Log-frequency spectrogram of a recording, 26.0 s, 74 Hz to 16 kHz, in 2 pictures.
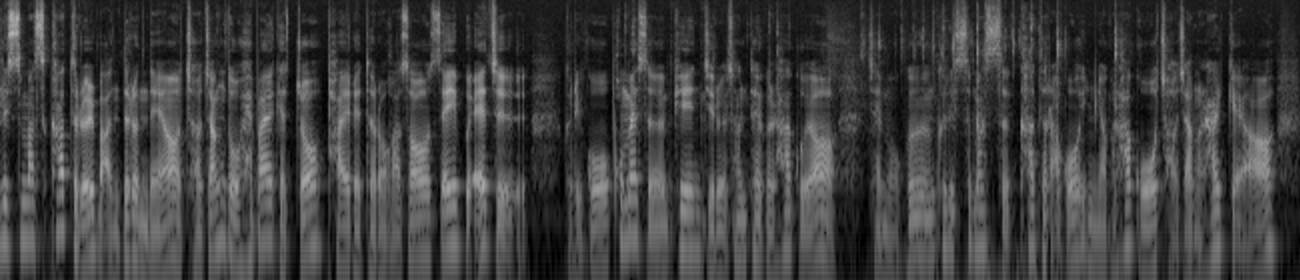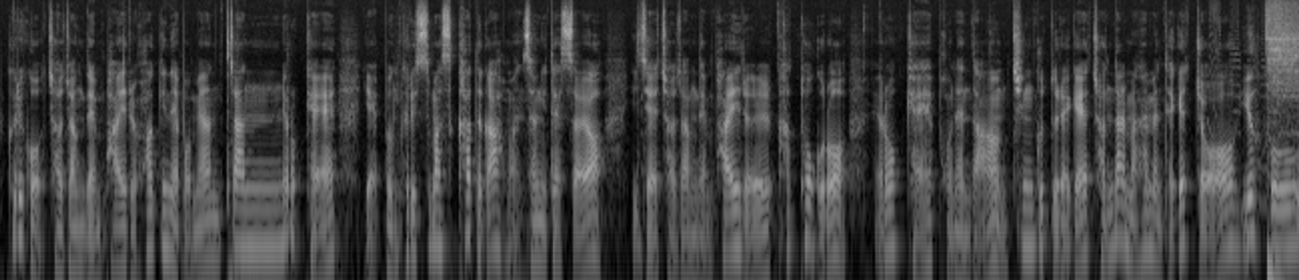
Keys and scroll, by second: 8.8-11.0 typing, 15.5 space, 19.6 space.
